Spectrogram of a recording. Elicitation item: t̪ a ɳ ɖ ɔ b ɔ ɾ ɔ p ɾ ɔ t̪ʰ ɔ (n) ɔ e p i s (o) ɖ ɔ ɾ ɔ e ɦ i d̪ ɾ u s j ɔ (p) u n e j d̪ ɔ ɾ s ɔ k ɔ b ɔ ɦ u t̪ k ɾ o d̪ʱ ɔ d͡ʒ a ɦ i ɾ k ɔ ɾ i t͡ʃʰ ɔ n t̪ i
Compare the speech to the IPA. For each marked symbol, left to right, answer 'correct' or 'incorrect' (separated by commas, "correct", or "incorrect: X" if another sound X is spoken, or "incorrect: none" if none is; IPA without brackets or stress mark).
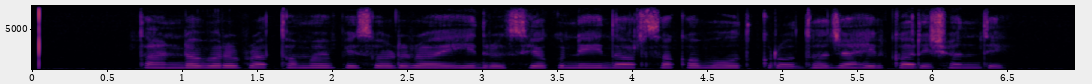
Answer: incorrect: m, correct, incorrect: k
